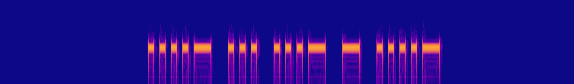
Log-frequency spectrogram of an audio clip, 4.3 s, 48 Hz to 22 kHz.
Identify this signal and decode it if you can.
Morse code, heard as a keyed tone, about 28 wpm, 700 Hz. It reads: 4SVT4
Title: Five Challenging Letter-Number Combinations 28wpm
